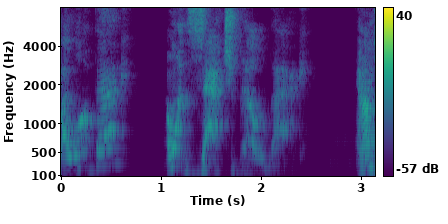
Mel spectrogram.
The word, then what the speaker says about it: Zatch: is there a t in there is it z-a-t-c-h yeah Zatch Zatch or are you just butchering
